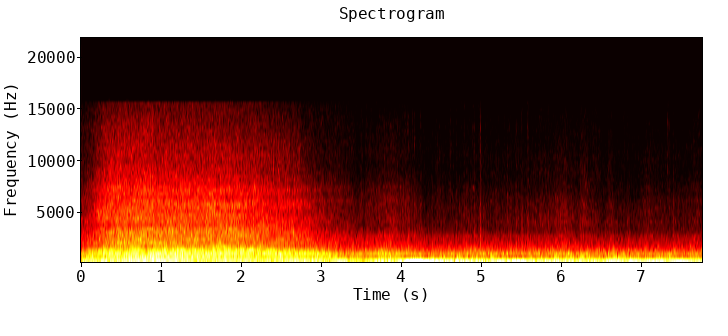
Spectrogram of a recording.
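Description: Built Buick big-block V8 of a 1976 Buick Electra, heard from inside the cabin while driving, with wind and road noise over the first few seconds. About four seconds in, the low engine drone swells and is loudest for a second or so, then settles into a steady hum.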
